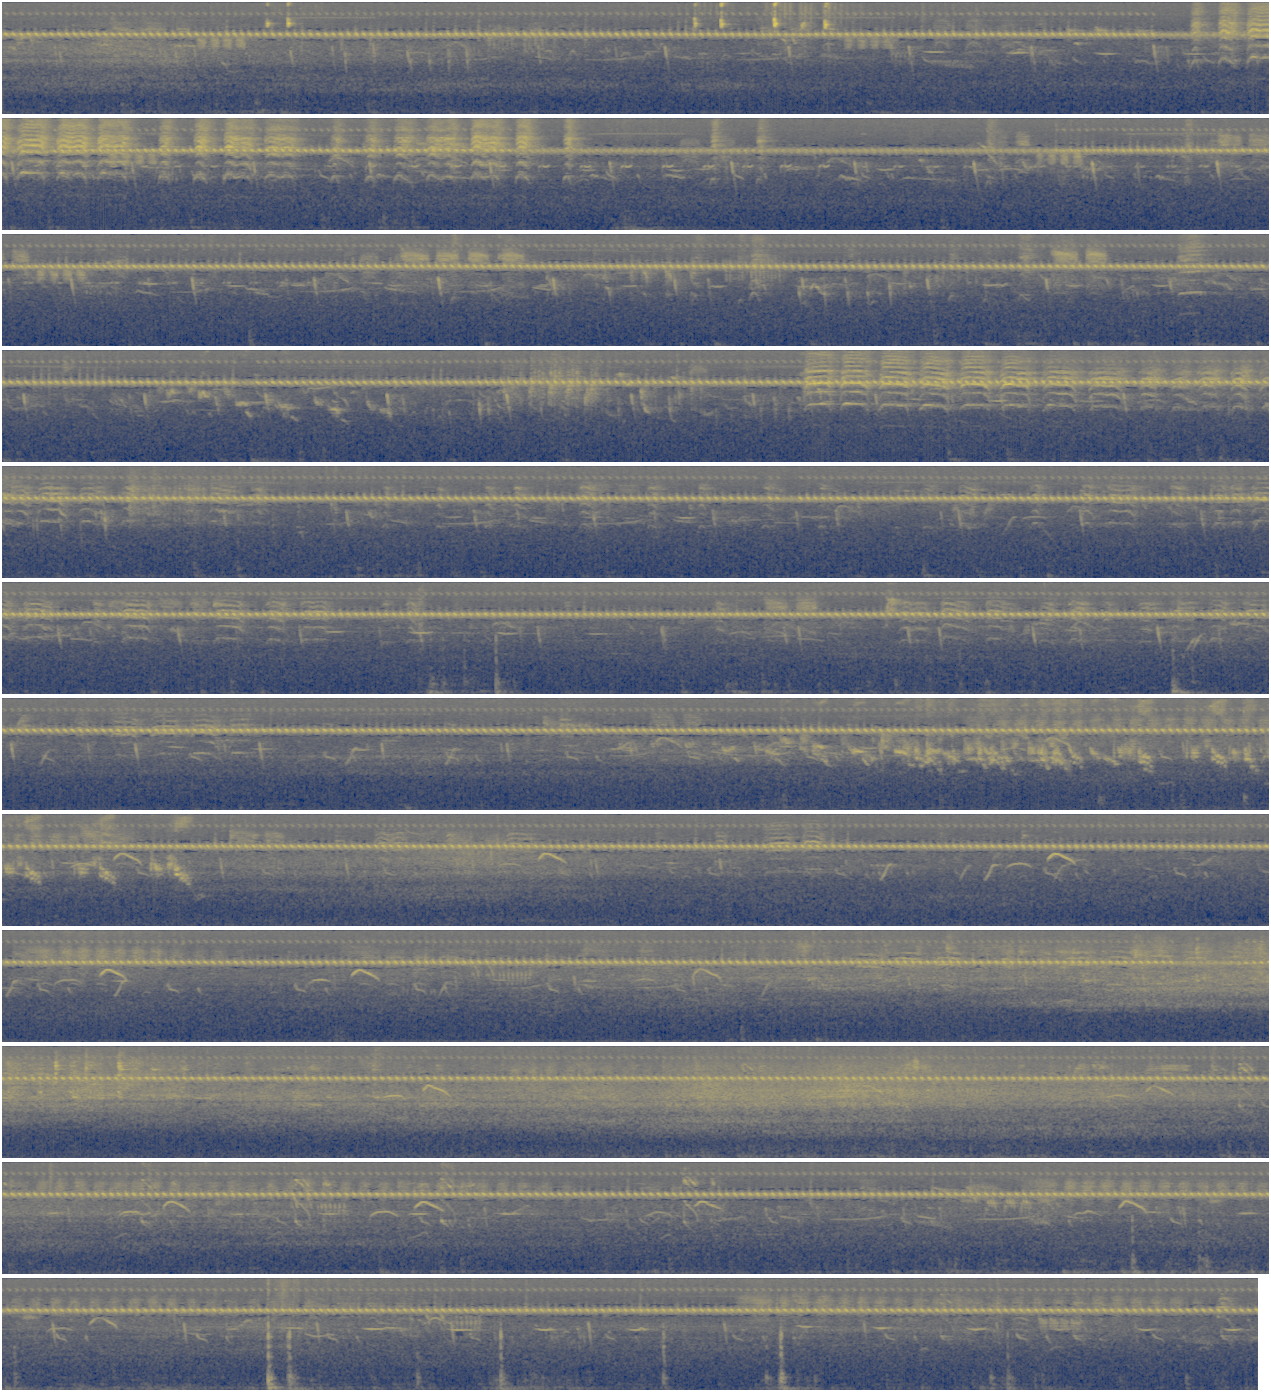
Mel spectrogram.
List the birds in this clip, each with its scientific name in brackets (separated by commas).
Red-backed Scrub-Robin (Cercotrichas leucophrys), Rattling Cisticola (Cisticola chiniana), White-rumped Shrike (Eurocephalus ruppelli), White Helmetshrike (Prionops plumatus), Purple Grenadier (Granatina ianthinogaster)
